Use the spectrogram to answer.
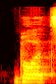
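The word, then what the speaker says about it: Blitzø: "How stupid do you have to blitzo?" He cut himself off in surprise. "The O is silent now. Call me Blitz."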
